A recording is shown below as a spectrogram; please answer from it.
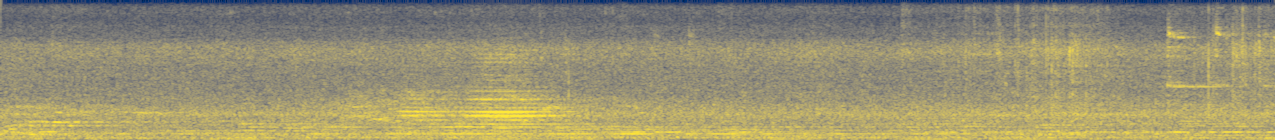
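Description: Railway station platform ambience: a steady electric hum held on a few even tones over a constant background noise, with faint distant voices.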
